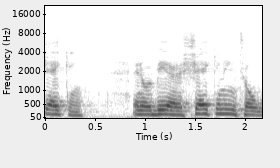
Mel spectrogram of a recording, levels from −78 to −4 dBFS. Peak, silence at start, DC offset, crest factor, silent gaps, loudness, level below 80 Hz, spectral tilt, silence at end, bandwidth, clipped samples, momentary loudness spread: -20 dBFS; 0 s; under 0.1%; 14 dB; none; -33 LUFS; -64 dBFS; -8.5 dB/octave; 0 s; 9.6 kHz; under 0.1%; 11 LU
